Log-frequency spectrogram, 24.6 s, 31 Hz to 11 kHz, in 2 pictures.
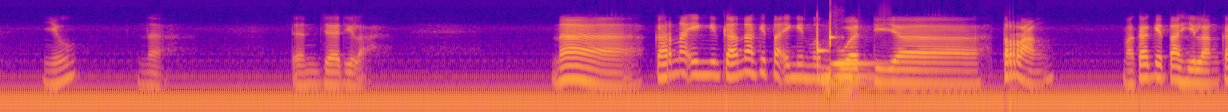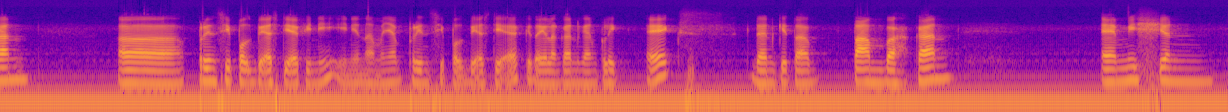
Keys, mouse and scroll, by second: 1.3 middle click, 2.0-2.6 scroll up 7, 2.6 shift+middle click, 2.9 shift+scroll up 1, 3.2 scroll down 2, 3.4-4.8 shift+middle drag, 4.8 click, 6.3 click, 12.8 click, 15.4-16.5 scroll up 8, 16.5-17.4 scroll up 3, 17.4 click, 18.3 x, 21.3 shift+a.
